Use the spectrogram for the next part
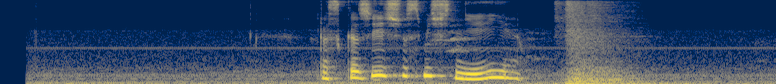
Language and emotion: Russian, neutral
